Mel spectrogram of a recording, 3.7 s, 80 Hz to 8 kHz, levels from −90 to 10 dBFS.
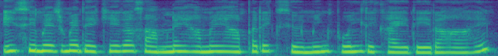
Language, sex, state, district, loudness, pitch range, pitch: Hindi, female, Rajasthan, Jaipur, -12 LUFS, 240-270 Hz, 255 Hz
